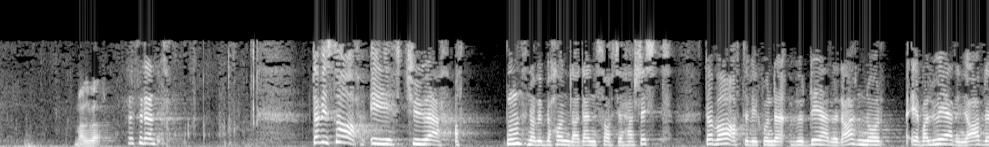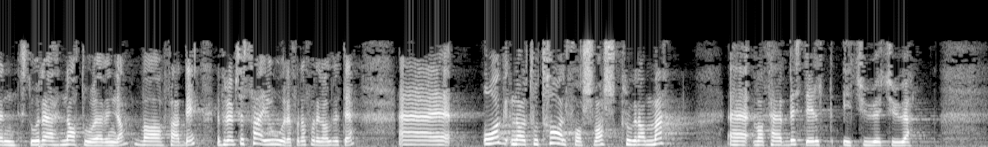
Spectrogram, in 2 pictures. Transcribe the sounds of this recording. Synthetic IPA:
mɛ̰lʋə̰pʰɾɛsɪd̪ɛnt̪ | d̪̥ɑʋɪsɑːɪçʉːəɑt̪ | nnɔɾʋɪbəhɑnd̪lɑd̪ɛnsɑːkəɦæːʂɪst̪ | d̪̥ɑʋɑɾɑt̪ʋɪkʰʉnːəʋʉɾɖeːɾəd̪æːnɔɾ | ɛʋɑlʉeːɾɪŋɑɑʋd̪ɛnst̪uːɾənɑːt̪ʊøːʋɪŋɑʋɑɾfæɾɖɪɛpʰɾøːʋɪçəɔsæɪuːɾəfɔɖɛːfoːɾɛːɡɑld̪ɾɪt̪ʰɪl | oːɡnɔɾt̪ʰʊt̪ʰɑːlfɔʂʋɑːʂpʰɾʊɡɾɑmːə | ʋɑɾfæɾɖɪst̪ɪlt̪ɪçʉːəçʉːə

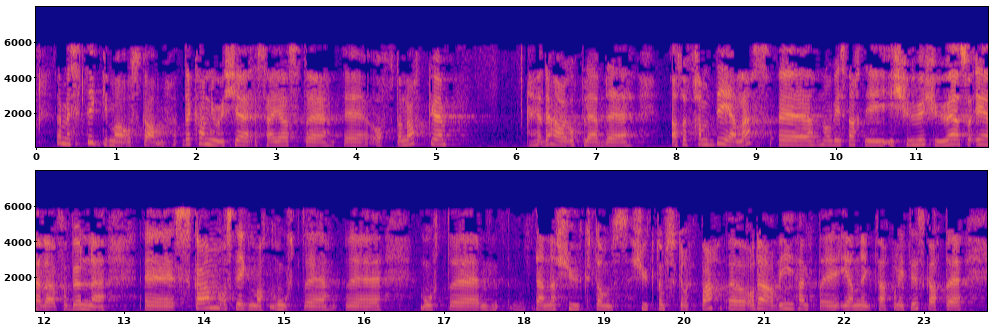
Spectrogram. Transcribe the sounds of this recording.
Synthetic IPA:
d̪̥æmɛst̪ɪɡmɑʔɔskɑmːd̪ɛkʰɑnjʊɪçːəsæɪɑst̪ | ɔft̪ənɔkː | d̪ɛhɑɾjæɔplɛʋd̪ | ʔɑlsɔfɾɛmd̪eːləs | nɔɾʋɪsnɑʁt̪ɪːçʉːəçʉːəsɔʔæd̪ɛfɔɾbʉnːə | skɑmːɔst̪ɪɡmɑt̪muːt̪ | muːt̪ | d̪ɛnːəʃʉːkd̪ɔmsʃʉːkd̪ɔmsɡɾʉpːɑɔ̰d̪æːæʋɪɦæɪlt̪eːnɪɡt̪ʰæːɾpʊliːt̪ɪskɑt̪ː

